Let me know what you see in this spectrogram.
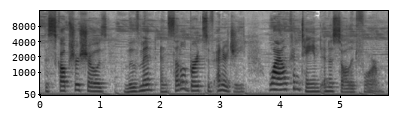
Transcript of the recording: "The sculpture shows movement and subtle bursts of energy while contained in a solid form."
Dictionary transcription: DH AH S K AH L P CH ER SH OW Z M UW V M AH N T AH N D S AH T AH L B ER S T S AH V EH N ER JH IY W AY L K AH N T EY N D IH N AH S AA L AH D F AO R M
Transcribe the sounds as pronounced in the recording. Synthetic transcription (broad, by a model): DH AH S K AH L P CH ER SH OW Z M UW V M AH N T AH N S AH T L B ER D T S AH V EH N ER JH IY W AY L K AH N T EY N D IH N AH S AA L AH D F AO R M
